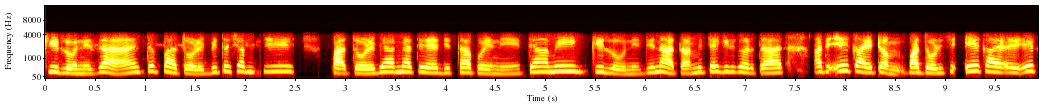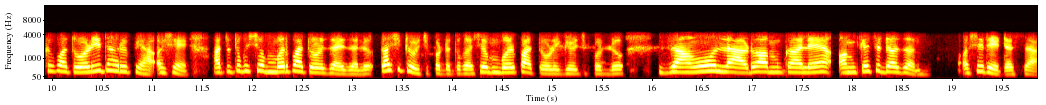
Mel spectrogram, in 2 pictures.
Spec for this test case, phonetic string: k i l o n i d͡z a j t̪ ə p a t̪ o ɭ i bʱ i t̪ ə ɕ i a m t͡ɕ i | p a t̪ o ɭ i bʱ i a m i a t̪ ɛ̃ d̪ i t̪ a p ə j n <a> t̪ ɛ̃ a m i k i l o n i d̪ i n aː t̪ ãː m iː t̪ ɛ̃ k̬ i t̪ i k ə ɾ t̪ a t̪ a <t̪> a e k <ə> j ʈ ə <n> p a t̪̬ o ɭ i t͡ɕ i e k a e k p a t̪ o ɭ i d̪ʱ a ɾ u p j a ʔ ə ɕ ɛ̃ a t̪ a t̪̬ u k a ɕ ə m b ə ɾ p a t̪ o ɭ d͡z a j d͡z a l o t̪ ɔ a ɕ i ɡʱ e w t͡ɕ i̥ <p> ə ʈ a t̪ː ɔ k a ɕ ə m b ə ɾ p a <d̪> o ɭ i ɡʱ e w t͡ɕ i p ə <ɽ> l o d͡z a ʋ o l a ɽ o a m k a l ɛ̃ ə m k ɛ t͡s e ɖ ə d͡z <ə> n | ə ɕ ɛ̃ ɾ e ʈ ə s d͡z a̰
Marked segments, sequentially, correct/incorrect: incorrect: i, correct, incorrect: a, incorrect: m, correct, incorrect: t̪, correct, correct

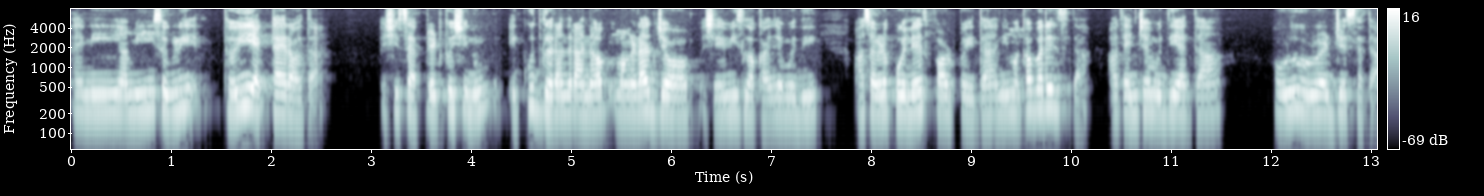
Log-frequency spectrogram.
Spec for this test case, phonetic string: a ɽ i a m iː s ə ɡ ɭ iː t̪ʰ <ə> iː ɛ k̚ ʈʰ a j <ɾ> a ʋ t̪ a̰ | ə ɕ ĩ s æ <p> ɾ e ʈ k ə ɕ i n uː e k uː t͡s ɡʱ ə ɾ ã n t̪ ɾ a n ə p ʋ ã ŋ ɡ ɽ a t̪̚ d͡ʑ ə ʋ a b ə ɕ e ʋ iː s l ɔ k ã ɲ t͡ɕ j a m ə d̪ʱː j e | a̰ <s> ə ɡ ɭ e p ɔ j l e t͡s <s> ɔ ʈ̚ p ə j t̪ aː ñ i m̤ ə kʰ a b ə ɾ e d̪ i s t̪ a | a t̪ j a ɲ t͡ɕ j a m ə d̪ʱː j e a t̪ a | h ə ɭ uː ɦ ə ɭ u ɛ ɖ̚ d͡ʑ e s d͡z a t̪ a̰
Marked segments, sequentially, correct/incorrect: correct, correct, correct, correct, incorrect: f

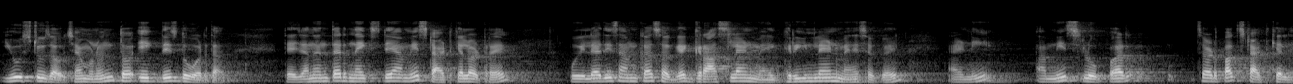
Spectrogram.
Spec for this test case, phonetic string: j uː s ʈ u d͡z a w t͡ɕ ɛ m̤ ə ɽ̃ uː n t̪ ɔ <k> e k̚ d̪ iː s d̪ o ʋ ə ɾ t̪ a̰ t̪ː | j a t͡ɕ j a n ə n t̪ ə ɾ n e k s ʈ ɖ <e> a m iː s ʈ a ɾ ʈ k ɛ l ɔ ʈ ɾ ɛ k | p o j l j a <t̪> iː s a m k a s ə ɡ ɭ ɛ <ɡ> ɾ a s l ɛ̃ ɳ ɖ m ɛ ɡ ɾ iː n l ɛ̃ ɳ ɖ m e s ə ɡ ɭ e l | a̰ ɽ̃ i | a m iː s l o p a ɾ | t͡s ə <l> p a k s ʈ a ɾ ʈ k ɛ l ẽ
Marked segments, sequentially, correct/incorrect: incorrect: ʔ, correct, incorrect: d̪, correct, incorrect: ɽ

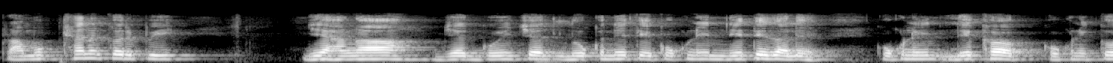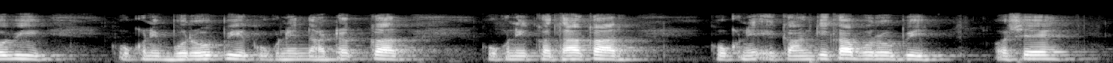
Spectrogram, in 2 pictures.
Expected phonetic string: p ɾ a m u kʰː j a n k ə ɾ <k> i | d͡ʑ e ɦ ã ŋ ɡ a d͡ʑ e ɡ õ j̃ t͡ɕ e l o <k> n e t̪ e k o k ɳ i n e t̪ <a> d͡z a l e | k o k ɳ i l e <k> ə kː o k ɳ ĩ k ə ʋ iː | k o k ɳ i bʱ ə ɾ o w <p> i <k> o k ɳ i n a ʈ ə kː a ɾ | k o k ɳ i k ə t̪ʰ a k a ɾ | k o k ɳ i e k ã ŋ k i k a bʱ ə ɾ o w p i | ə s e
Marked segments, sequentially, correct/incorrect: incorrect: p, correct, incorrect: e, incorrect: kʰ, correct, correct

